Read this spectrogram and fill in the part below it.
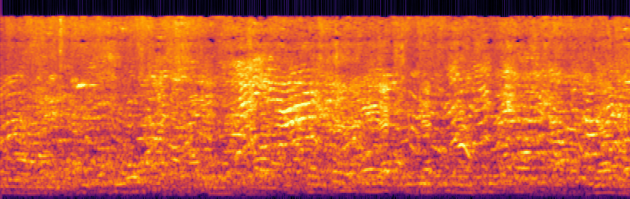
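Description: A crowd chatters all around in a large echoing hall.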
